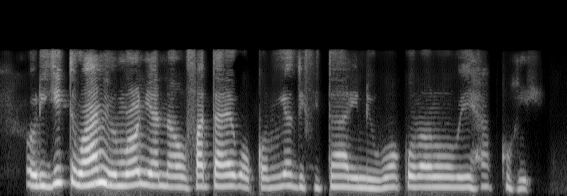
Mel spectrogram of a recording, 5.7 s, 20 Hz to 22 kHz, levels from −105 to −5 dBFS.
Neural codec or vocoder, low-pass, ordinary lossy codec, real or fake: codec, 16 kHz, 1 kbps, X-Codec, HuBERT features, trained on balanced general audio; none; none; fake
